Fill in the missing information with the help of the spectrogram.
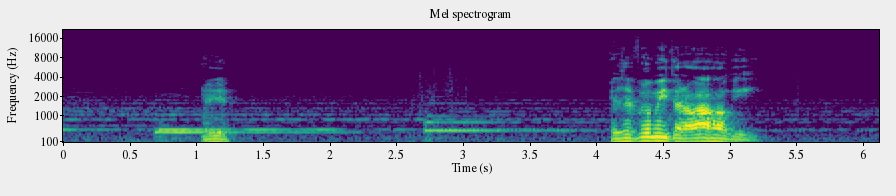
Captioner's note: speaks in foreign language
